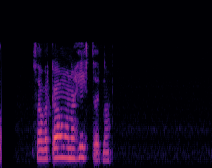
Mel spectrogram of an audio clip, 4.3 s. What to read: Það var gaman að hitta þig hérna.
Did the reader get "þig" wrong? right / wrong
wrong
